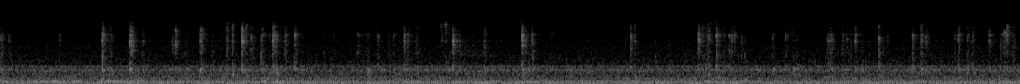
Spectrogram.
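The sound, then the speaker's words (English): Soft computer keyboard typing as student names are entered into a summary sheet: faint, irregular bursts of key clicks over a steady low hum, with no talk. “I've typed in a couple, I can type in a few others.”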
